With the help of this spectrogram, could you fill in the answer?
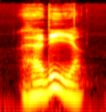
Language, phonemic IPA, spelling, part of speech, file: Arabic, /ha.dij.ja/, هدية, noun, Ar-هدية.ogg
- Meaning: 1. gift, donation 2. offering, sacrifice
